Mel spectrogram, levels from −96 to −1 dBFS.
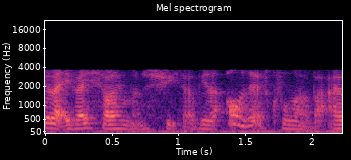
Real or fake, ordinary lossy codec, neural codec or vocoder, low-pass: real; none; none; 3.6 kHz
